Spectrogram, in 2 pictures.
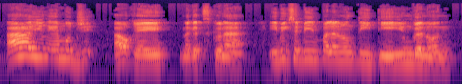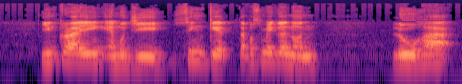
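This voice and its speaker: A man with a Filipino accent hosting a casual reaction vlog, excitable and prone to loud exclamations, switching between Tagalog and English. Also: fairly high pitch, normal speed. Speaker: reaction video host.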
